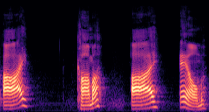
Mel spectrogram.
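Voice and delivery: I punched, then a pause before am; emphatic I am. Shown as a demonstration. Preacher showing the congregation the emphatic I am. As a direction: hit the word I, pause, land am. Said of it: "to make it extraordinarily emphatic".

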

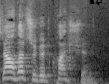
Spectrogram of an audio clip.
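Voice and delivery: ordinary delivery

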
